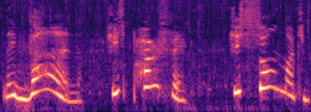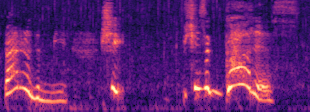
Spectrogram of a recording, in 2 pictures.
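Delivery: high, overwrought admiration; worked-up and near breaking; distraught raving. Acted. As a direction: gush in despair, slowing at the end. Clover raves about rival, distraught.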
